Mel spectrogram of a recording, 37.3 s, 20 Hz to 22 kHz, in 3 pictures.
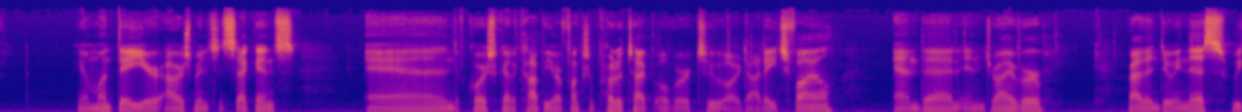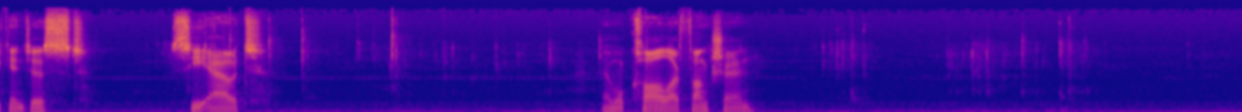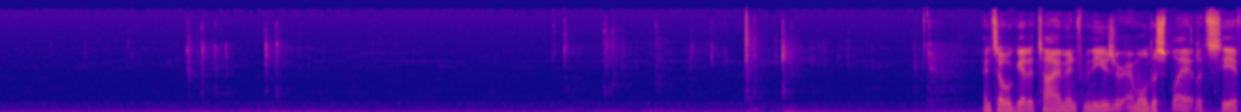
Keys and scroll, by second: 5.5 ctrl+c, 7.3 ctrl+v, 36.7 ctrl+F5.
